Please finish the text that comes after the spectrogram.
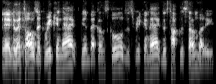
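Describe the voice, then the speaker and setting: A man's voice: medium pitch, animated, a little fast. A man speaking as a guest on a group call, subdued and hesitant, repeating short phrases in casual, personal talk. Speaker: guest on an online community call. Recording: dull, lo-fi call audio.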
